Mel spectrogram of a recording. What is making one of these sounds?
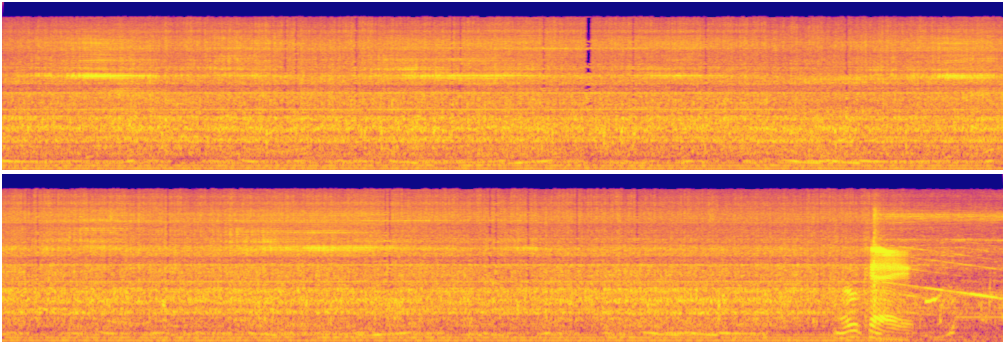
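A machine hums and grinds steadily.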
